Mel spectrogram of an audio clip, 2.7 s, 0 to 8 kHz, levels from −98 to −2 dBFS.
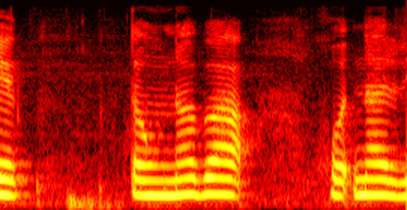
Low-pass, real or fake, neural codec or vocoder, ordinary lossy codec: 7.2 kHz; real; none; none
